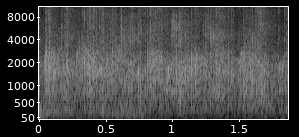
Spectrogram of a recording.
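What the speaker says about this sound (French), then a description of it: "On applaudit Damien." Audience applause for Damien at a French leadership conference, a steady, dense wash of clapping filling the whole moment at moderate volume, with no voices over it.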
